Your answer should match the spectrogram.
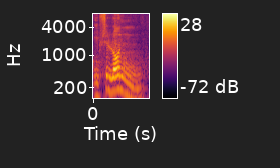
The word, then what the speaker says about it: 입실론: 유전율 입실론 유전율이라고 하고 읽기를 입실론이라고 읽어요 입실론 이 유전율 곱하기 어떻게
